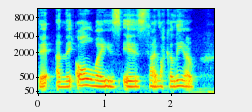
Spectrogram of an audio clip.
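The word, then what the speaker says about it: Thylacoleo: and they always is thilaka Leo it's always ended with Leo as the emphasis H so whereas I do pholio um I've only in documentary has heard it it's pronounced thilaka Leo it's a yeah Sil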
